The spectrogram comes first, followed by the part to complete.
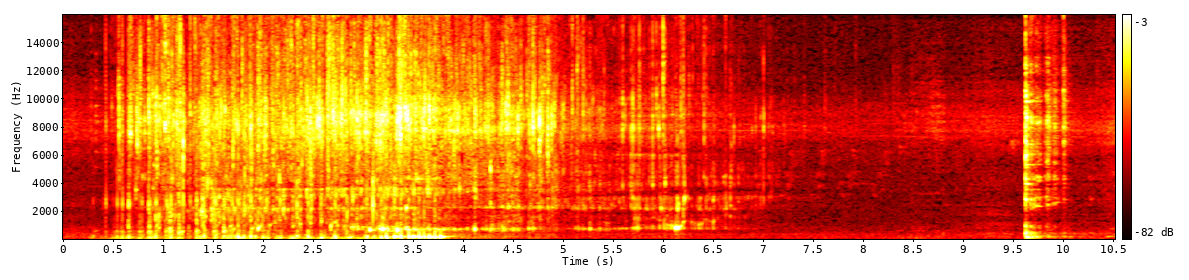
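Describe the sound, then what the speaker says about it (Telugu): Coconut water drains from a freshly opened coconut into a vessel, a steady trickling pour for about four seconds that thins to drips, then silence and a final clink. "ఇప్పుడు మనమైతే కొబ్బరి నీళ్ళు తీసేసుకుందాం"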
